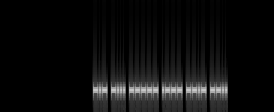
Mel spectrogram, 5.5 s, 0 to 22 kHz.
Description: Morse code, heard as a keyed tone, about 40 wpm, 700 Hz. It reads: KB0JQZ
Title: USA Call Signs - 6 Characters - Repeated 3x - 40wpm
